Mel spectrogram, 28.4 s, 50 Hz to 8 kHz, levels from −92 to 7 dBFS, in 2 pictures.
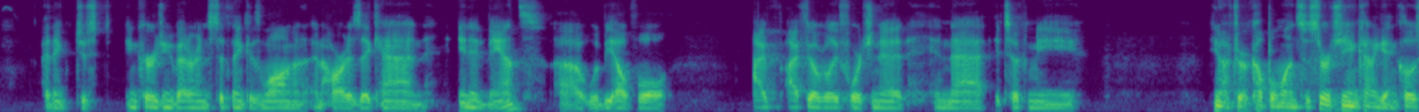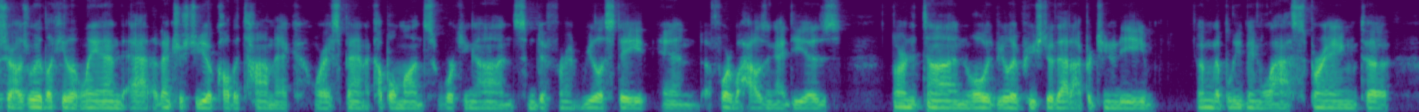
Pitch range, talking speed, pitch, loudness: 85-90 Hz, 190 wpm, 85 Hz, -20 LUFS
